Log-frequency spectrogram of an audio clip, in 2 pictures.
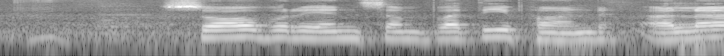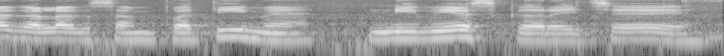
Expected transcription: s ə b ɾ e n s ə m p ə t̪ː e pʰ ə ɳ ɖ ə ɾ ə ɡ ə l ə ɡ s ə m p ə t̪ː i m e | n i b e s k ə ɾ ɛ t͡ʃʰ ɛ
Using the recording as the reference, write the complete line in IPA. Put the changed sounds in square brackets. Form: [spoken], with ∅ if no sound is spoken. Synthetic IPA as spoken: s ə b ɾ e n s ə m p ə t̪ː [i] pʰ ə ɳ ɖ ə [l] ə ɡ ə l ə ɡ s ə m p ə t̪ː i m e | n i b e s k ə ɾ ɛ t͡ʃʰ ɛ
